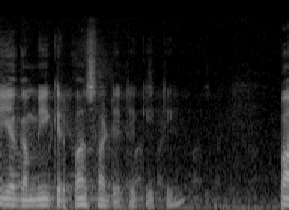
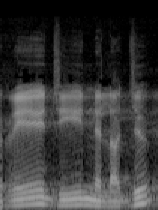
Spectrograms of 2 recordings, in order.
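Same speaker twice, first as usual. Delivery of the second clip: scripture recitation; 4 dB louder, much slower than usual. Acted. Recites scripture line slowly.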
